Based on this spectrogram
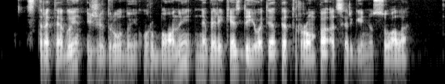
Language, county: Lithuanian, Vilnius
